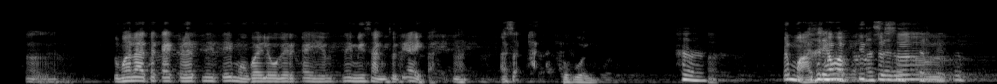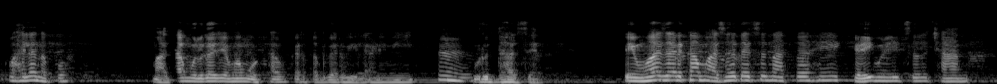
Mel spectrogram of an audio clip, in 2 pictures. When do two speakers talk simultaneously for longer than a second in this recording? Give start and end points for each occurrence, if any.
8.1-9.4

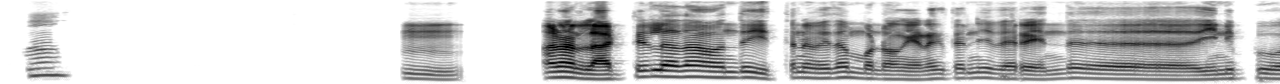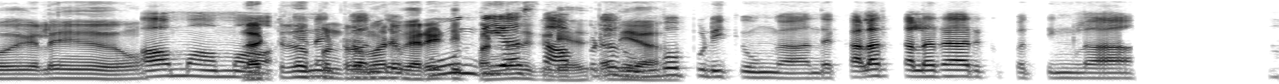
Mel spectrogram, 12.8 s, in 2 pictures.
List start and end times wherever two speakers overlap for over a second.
7.7-9.7

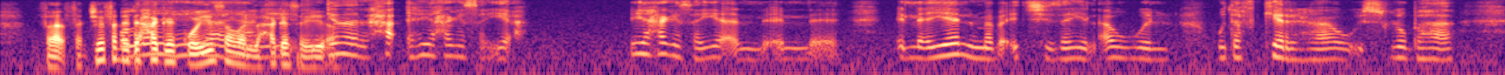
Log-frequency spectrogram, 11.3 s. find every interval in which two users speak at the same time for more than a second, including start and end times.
0.9-2.5

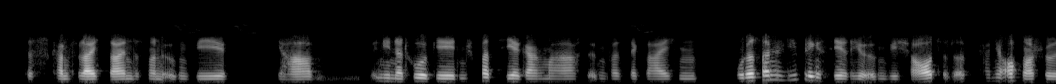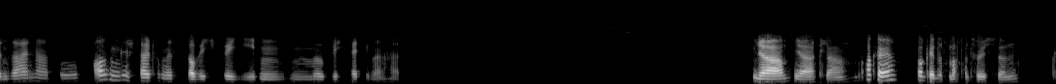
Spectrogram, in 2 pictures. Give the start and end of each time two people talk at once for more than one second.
none

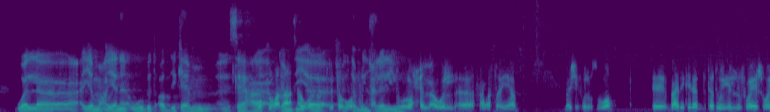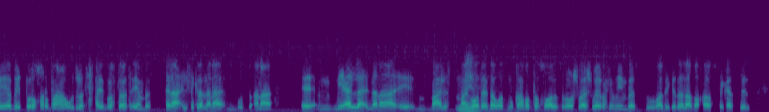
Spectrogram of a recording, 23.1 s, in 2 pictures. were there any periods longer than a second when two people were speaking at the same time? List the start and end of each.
3.9-6.1

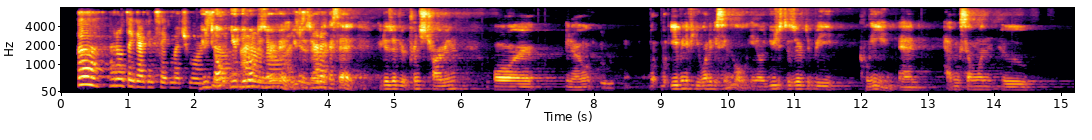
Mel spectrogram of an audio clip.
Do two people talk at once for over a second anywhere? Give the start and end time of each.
2.1-4.0

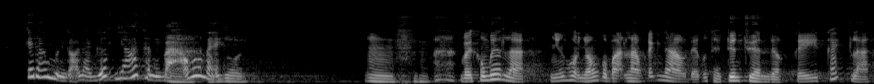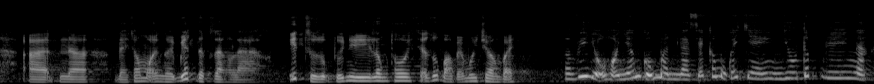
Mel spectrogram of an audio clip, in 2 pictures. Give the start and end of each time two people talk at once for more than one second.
none

